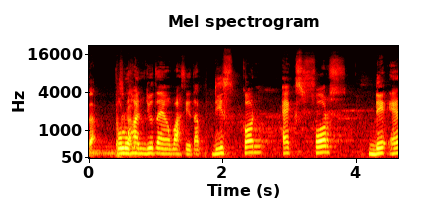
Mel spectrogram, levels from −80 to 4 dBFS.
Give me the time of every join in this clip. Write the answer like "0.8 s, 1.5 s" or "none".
1.7 s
